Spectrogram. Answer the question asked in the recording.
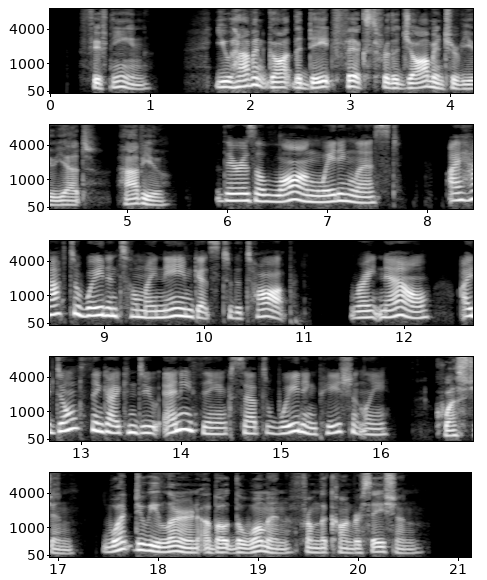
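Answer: She is on a waiting list for a job interview and has to wait.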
